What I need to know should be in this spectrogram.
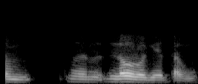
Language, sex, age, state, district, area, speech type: Manipuri, male, 60+, Manipur, Kangpokpi, urban, conversation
